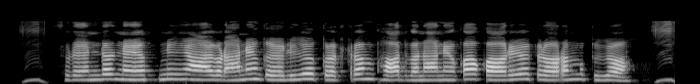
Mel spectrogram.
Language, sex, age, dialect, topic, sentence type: Hindi, female, 31-35, Awadhi Bundeli, agriculture, statement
